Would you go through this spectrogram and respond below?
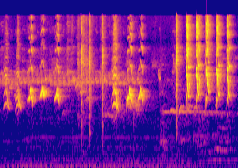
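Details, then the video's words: White-rumped shama from Indonesia: scattered short, high chirps and clicks, broken by a loud rustle, then a fast run of sharp, dry ticking notes. "auto emosi !! murai gacor super figter | shama bird Indonesia"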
